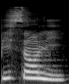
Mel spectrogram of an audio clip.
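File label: "pissenlit", French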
